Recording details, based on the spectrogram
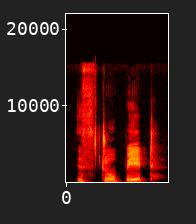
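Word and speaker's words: stupid: স্টুপিড, যার অর্থ হচ্ছে বোকা।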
